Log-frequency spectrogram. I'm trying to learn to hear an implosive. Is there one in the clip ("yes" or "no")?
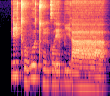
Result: no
